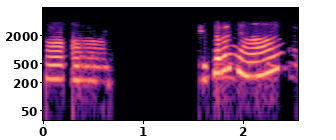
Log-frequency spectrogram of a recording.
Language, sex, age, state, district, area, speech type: Malayalam, female, 18-30, Kerala, Pathanamthitta, rural, conversation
